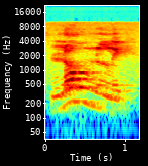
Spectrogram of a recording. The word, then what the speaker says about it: lonely: I feel Lonely Lonely Recuerden que cuando tenemos una vocal seguida de una consonante y luego otra vocal más la vocal esta adquiere el sonido largo la pronunciación larga o sea esta o en vez de ser el sonido corto de o es el sonido largo ou Así que esto es Lonely Lonely estoy solo me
